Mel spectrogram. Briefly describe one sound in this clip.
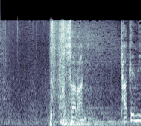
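A flaming arrow whooshes and thuds into the ground.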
